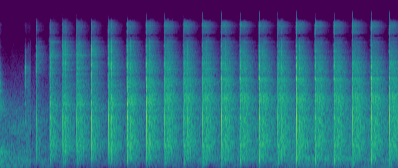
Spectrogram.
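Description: Hammer tapping a punch to drive a Jeep alternator's rotor shaft out through the end-housing bearing. It is a steady run of sharp metallic taps, about three a second, each with a short ring.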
